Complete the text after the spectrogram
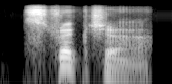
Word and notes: stricture: British English

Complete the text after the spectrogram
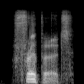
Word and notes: frippet: British English

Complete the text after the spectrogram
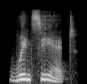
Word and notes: winceyette: Indian

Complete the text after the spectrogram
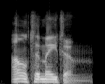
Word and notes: ultimatum: British English

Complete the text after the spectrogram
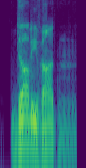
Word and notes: Dolly Varden: British English

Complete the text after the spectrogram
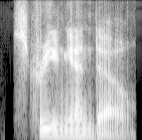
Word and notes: Stringendo: American English

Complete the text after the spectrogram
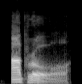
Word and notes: uproar: British English

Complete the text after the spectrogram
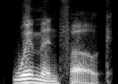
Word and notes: womenfolk: American English

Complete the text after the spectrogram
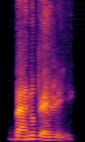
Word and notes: baneberry: Indian

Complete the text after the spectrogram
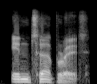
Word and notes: interpret: British English

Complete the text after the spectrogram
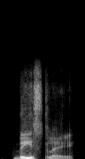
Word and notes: beastly: British English

